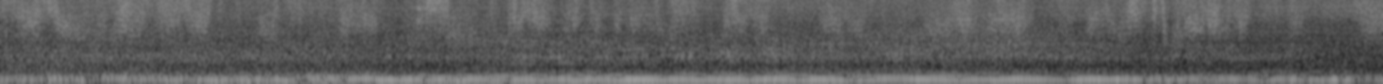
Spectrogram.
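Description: A motor vehicle's engine running with a low steady hum that swells from about two seconds in and fades near the end, over the faint hiss and splatter of a garden hose spraying water.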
